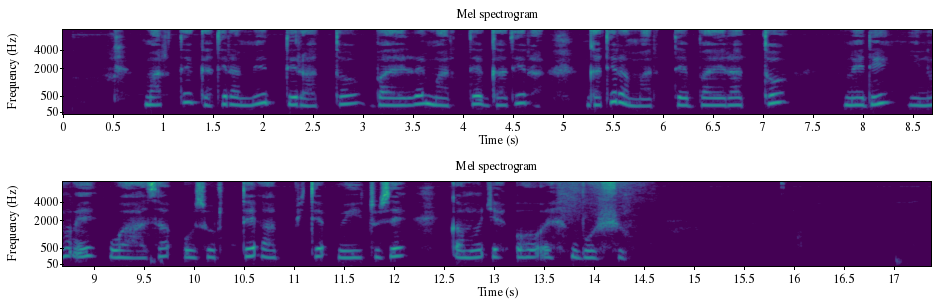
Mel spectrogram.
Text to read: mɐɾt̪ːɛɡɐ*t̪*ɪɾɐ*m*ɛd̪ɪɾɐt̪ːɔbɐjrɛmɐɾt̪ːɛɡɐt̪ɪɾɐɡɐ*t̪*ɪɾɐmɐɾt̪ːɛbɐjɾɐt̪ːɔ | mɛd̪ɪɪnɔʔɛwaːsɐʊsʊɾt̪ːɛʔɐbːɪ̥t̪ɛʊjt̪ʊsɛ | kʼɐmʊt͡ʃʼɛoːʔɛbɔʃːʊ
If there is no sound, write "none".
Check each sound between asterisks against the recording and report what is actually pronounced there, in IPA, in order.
t̪, m, t̪

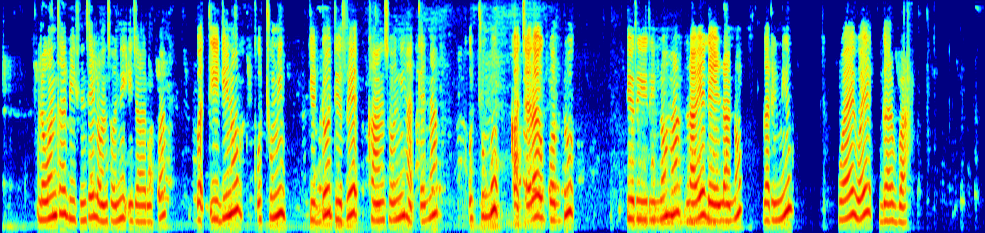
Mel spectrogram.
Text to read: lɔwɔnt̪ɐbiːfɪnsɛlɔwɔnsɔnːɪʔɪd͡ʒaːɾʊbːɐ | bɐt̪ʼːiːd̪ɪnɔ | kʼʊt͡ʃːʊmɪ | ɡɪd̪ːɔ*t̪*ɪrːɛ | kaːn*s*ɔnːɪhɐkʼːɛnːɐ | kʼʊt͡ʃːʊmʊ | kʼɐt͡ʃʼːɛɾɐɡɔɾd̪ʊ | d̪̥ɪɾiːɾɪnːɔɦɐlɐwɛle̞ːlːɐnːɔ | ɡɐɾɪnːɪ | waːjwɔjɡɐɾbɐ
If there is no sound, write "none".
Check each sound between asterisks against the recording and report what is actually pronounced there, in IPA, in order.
d̪, s

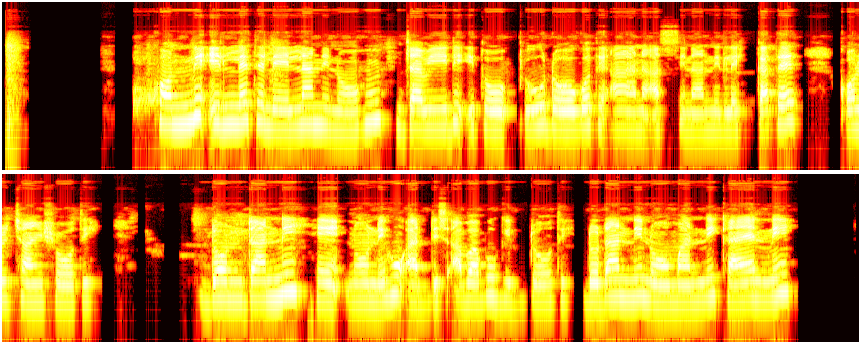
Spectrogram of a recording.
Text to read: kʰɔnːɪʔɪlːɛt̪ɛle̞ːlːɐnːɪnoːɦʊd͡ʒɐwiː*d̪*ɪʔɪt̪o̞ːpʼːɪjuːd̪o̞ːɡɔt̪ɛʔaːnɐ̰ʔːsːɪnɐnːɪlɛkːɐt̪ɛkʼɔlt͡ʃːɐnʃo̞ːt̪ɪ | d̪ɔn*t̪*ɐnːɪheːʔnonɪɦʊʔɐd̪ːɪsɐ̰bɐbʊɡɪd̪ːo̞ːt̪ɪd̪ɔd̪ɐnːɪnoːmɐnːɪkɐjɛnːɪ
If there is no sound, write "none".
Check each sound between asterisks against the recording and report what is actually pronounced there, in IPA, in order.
d̪, d̪

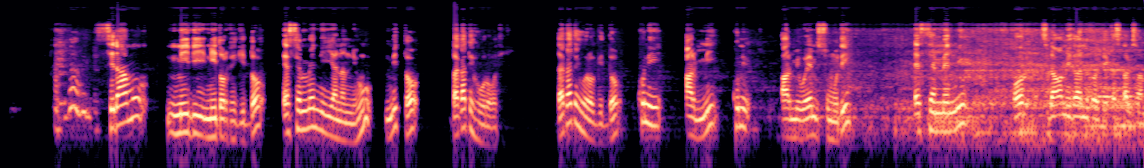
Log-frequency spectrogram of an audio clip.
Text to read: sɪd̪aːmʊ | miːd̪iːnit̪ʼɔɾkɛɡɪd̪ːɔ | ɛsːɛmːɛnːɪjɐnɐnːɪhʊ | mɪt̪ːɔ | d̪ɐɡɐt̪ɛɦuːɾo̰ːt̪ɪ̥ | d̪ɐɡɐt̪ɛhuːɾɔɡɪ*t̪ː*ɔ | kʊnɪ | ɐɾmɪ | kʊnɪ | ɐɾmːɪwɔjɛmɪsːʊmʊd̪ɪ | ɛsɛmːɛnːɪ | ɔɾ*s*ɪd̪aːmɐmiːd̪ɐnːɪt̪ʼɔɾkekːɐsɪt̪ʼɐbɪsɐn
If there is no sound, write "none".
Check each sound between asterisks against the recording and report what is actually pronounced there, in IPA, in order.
d̪ː, s

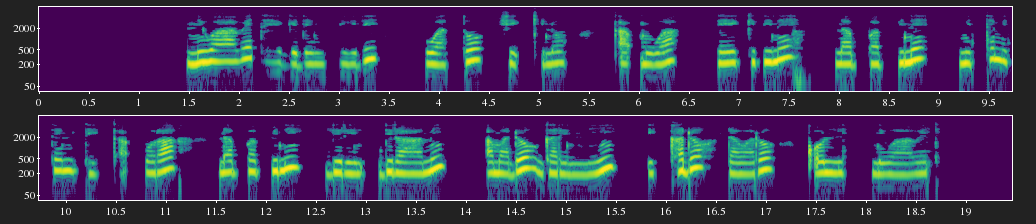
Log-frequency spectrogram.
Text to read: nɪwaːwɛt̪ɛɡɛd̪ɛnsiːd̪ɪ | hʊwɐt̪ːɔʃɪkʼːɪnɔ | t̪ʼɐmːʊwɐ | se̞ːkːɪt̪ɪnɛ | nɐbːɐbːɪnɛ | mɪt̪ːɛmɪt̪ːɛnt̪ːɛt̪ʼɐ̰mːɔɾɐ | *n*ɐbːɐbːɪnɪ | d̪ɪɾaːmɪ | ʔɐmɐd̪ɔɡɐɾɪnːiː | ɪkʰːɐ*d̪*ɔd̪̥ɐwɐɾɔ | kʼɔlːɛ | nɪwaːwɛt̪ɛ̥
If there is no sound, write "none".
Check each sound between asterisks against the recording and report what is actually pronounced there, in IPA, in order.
n, d̪

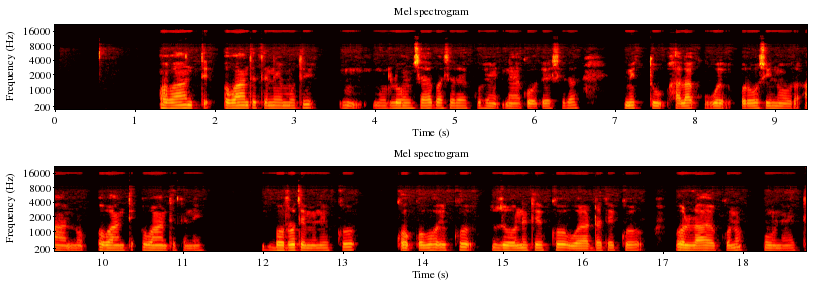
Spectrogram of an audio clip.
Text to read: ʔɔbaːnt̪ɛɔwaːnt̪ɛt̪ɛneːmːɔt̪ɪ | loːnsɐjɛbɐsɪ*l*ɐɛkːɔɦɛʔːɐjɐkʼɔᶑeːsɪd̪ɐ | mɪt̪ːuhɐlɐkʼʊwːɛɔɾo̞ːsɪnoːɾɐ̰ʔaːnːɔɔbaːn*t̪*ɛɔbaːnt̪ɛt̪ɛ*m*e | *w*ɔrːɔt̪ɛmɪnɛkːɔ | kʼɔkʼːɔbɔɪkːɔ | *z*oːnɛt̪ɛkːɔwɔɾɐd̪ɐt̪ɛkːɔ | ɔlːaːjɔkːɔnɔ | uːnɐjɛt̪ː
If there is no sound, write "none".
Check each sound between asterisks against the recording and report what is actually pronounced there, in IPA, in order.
ɾ, t̪, n, b, z

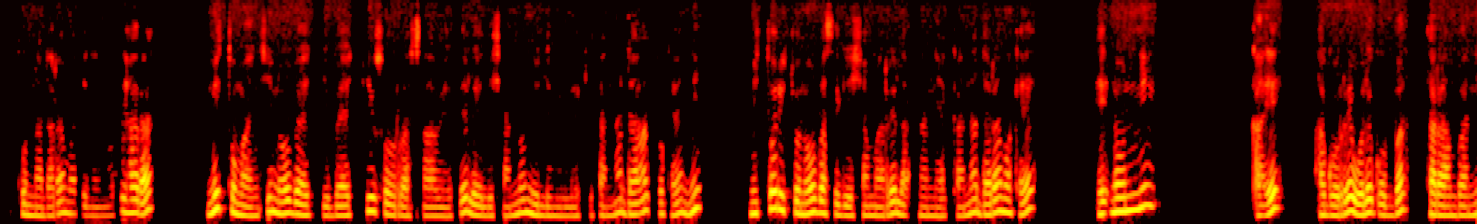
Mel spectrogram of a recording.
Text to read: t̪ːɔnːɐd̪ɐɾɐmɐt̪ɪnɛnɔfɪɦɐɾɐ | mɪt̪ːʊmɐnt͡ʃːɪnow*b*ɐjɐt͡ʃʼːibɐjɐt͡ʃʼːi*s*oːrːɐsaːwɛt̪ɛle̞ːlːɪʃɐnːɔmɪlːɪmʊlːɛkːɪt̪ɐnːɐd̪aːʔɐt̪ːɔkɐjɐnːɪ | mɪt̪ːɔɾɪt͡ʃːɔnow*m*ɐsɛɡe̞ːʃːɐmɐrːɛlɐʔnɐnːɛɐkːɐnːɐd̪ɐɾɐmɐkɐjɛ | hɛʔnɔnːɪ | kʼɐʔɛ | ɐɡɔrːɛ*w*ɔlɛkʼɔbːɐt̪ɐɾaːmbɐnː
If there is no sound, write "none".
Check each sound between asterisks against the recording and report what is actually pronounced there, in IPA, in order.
b, s, b, w

